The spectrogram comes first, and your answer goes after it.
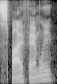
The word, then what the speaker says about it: Spy x Family: Welcome back to Anime Corner, and today I'm going to shout out Spy Family, which is spelled Spy X Family, the same as Hunter x Hunter.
